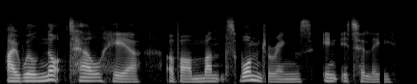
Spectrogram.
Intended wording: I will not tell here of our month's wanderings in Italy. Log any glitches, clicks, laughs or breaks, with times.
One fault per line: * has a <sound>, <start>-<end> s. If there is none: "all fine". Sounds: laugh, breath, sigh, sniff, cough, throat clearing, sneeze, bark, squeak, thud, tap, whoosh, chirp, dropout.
* has a dropout, 2.7-2.7 s
* has a dropout, 3.8-3.8 s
